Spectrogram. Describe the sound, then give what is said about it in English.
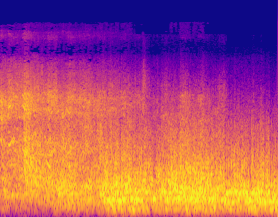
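A loud, continuous roll of thunder from a lightning storm rumbles and crackles for several seconds, swelling deeper and heavier partway through, with no voices over it. “Storm! It's starting! Excellent. The lightning will give me the additional electricity I need.”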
